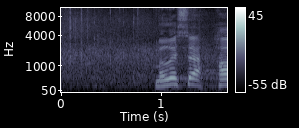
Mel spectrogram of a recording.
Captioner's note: applause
